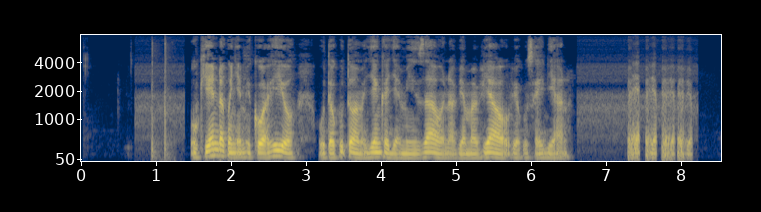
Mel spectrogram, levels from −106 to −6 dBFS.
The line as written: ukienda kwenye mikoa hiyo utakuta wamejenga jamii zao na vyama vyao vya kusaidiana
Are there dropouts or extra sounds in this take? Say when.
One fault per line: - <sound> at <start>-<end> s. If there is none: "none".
- thud at 0.9-1.3 s
- laugh at 7.3-8.2 s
